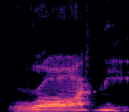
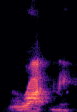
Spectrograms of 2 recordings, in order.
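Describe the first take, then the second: First: The name is said in a careful formal style. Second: The name is said in a casual street style. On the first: This is how the name's owner wants it said. The speaker calls it right. "he will absolutely correct you and let you know his name is Rodney" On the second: This is how the neighborhood usually says it. The speaker calls it wrong.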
